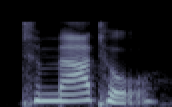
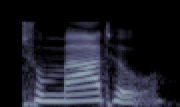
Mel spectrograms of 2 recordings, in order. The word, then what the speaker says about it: tomato: Tomato. We use British English as our official accent for English, so we would say it tomato. Although tomato is also correct, but try to use tomato instead.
